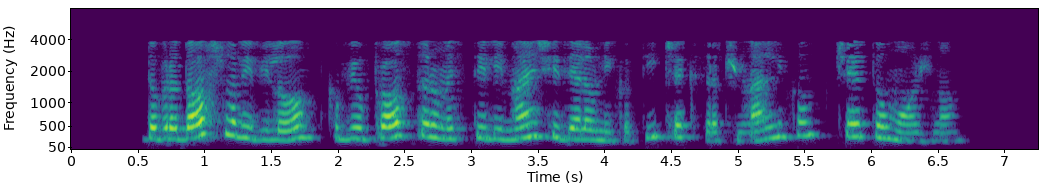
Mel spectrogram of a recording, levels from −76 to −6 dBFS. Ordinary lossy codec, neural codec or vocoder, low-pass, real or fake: AAC, 16 kbps; none; 7.2 kHz; real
